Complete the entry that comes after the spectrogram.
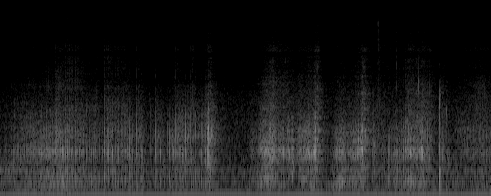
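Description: Long silver nails scratch quickly over the fabric of a large pink patterned fabric-covered storage box or ottoman. The sound is a dry, raspy rustle centered in the midrange, coming in uneven bursts with a few sharper scratches standing out.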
